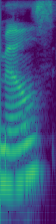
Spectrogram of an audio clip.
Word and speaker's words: Mills: My name is Mills. It rhymes with bills. You know the one, the dollar bills.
